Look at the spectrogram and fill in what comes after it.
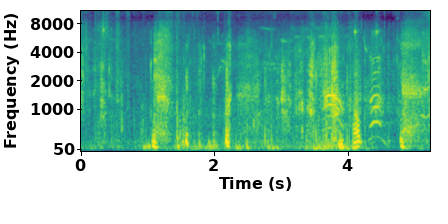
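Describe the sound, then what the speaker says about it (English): A dog approaches on a morning outdoor walk, with close panting, sniffing and pattering footsteps in bursts as it dashes through. A person's voice is faintly heard alongside. "I think we're about to be visited by a dog."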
